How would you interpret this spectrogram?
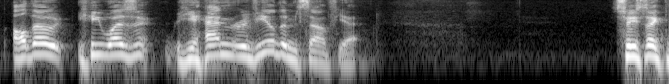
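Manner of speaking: usual speaking voice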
